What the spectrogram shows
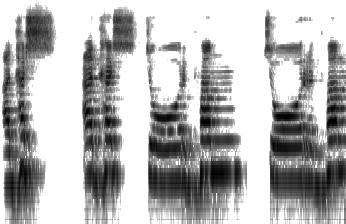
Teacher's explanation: the dha has an aghat. So how are we saying it? We're putting extra force on the dha.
